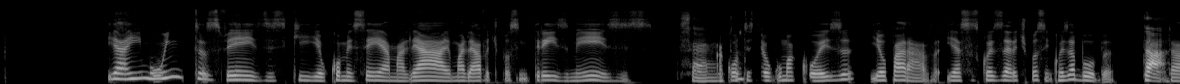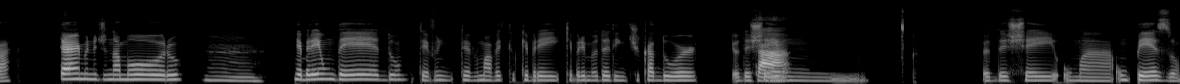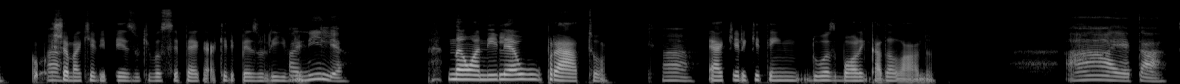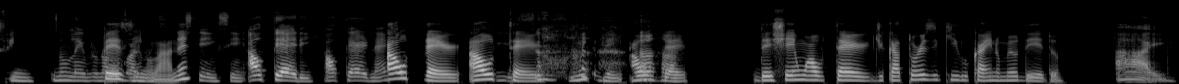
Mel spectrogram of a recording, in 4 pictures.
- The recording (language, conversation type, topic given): Portuguese, podcast, Como você cria disciplina para se exercitar regularmente?
- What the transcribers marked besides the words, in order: tapping; laugh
